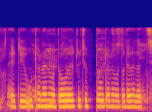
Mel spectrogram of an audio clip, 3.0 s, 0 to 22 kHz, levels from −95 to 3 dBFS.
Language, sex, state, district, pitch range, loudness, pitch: Bengali, female, Tripura, Unakoti, 205-215 Hz, -13 LUFS, 210 Hz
